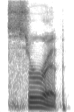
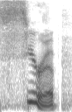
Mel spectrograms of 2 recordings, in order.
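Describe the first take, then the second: First: The first syllable sounds like 'sir'. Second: The first syllable sounds like 'sear'. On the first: The speaker calls it wrong. "like it's an S U R" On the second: The speaker calls it right. "it's a sear. You sear it S Y R"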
